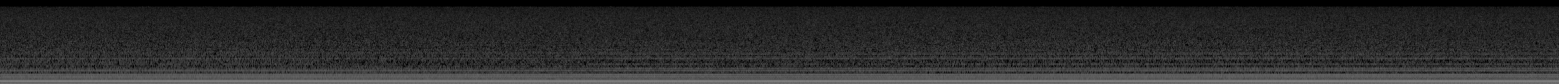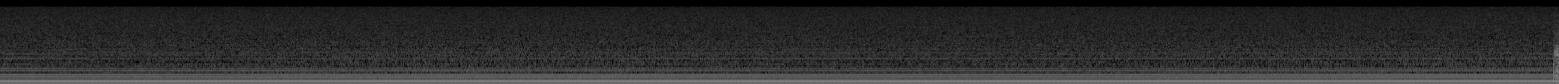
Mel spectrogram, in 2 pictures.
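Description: Steady electrical mains hum with many evenly spaced overtones and a layer of hiss, from the audio feed while the microphone is switched off.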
